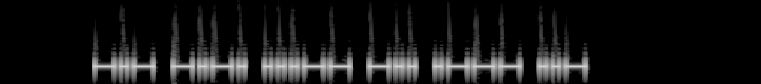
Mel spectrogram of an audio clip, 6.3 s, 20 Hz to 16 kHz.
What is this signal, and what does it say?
Morse code, heard as a keyed tone, about 21 wpm, 700 Hz. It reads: KC3DJU
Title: USA Call Signs - 6 Characters - Repeated 3x - 22wpm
